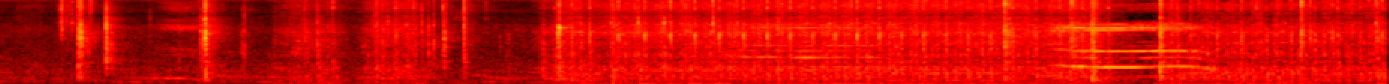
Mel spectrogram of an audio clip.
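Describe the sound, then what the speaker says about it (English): A sewing machine stitches elastic into a layered ball gown, running in a steady fast mechanical chatter that starts after a few quiet handling sounds and continues for several seconds. "go ahead and sew this part so that the elastic does not remove"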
